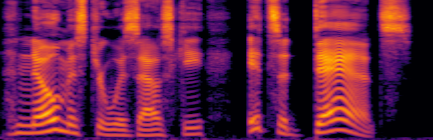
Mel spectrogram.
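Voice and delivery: put-on a girl cheekily correcting her friend's father; cheeky teen girl. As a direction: draw it out to needle him. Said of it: "another voice announced".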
